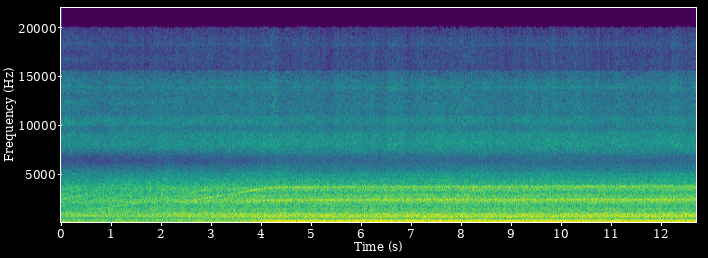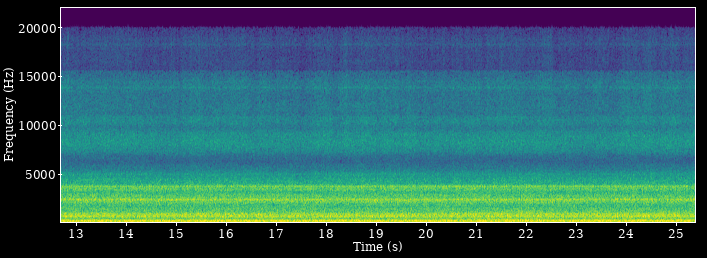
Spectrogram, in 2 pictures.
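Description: Twin jet engines of a Cessna Citation Longitude business jet spool up to full takeoff power, a loud steady roar with a tone rising over the first few seconds and then holding constant, with no talk.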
